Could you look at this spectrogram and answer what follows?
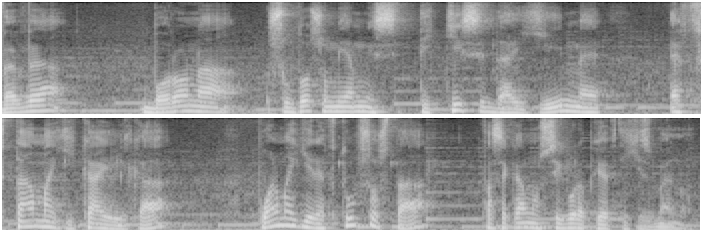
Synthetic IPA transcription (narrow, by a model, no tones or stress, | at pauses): ve̞ve̞ɐ | bo̞ɾo̞nɐ | suðo̞so̞miɐmist̪icisind̪ɐʝime̞ | eft̪ɐmɐʝikɐilikɐ | puɐnmɐʝiɾe̞ft̪unso̞st̪ɐ | θɐse̞kɐnunsiɣuɾɐpço̞e̞ft̪içizme̞̰no̞̰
